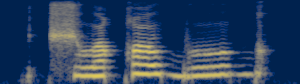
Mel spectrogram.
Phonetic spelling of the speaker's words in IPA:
t͡ʃʊqo bʊɡ

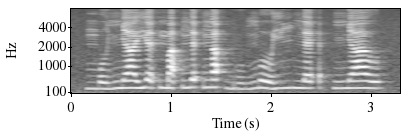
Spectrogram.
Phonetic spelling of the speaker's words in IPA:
mo˨ɲä˦ jɛ˦ʔmä˦ʔ ŋɛ˦ʔŋä˦ʔ bu˨ŋo˦˨ʊ̯ji˦ŋɛ˦ʔ | ɲa˦ʊ̯

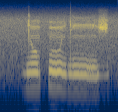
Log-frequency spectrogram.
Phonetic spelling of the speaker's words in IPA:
dõpũ dĩʒ

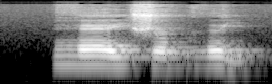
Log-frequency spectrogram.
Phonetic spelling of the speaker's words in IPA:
ɦɛːjʃə˞ bʱɘj

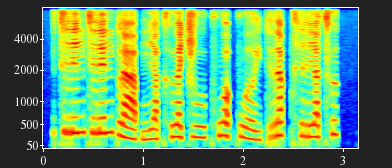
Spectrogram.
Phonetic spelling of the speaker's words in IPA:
tri˥˩ntre˥˩n plaː˨˩p̚ŋi˨˩a̯kʰɯ˧a̯ t͡ɕuː˧kʰwɔ˥˩ʔkwɤː˨˩j pra˥˩p̚kʰri˦˥a̯ tʰɯ˥˩k̚

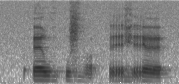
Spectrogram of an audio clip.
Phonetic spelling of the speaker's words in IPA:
ʔəːwɔ̤kʷəvɔ̤ | rɛ̤rəː

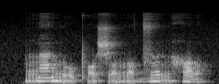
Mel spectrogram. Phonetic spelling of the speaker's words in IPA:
rãro̰pʼɔ̰ʃɔ̰r ɔ̰d͡zɵrhɤlˠ

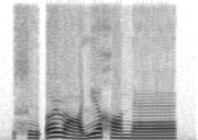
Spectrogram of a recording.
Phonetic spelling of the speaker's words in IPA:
ɬɪ˨ʔʌ˦ ɭɑː˨lʲɛ˦χɒ˧ næː˧

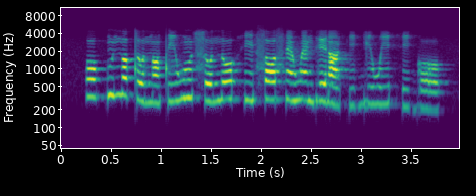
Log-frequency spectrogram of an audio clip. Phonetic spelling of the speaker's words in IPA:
o˧ kũ˦nɔ˦˨to˨nɔ̃˨ ti˨˦wũ˦˨ so˨˦no˦ hĩ˧sɔ˦ sɛ̃˦wɛ̃˦ ɡe˦˨ɾã˨ki˨˦ɡi˧ wi˧hi˨ɡo˨

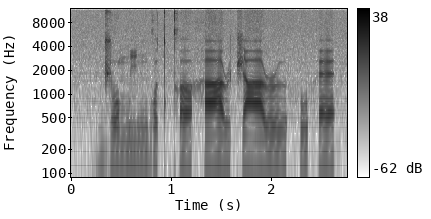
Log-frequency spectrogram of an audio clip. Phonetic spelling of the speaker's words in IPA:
d͡ʒo˩˧˩mi˦˨ŋɡo˦t kʰʌ˧˩˧haː˩˧˩ɹt͡ʃaː˧˩˧ ɹɯ˧˩˧hu˦hɛ˦

